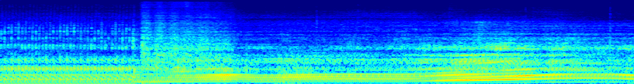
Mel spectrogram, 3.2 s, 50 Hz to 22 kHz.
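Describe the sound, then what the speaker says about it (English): A BMW 1 Series launches hard under launch control, the engine snapping from a steady idle-like drone into a loud rising rev that climbs through the gears, close and continuous. "Launch control is active, here we go"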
